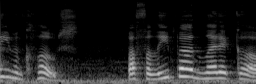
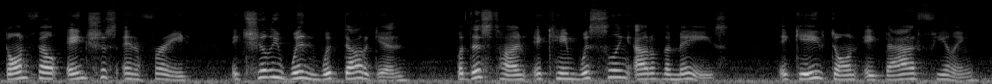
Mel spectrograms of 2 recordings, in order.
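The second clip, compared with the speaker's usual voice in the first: usual speaking voice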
